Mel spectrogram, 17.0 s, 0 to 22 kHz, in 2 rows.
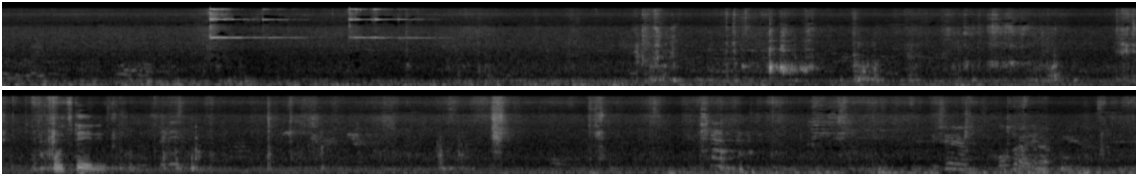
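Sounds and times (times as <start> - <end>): low steady rumble: 0.0 - 17.0
bell-like ring: 1.6 - 3.5.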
